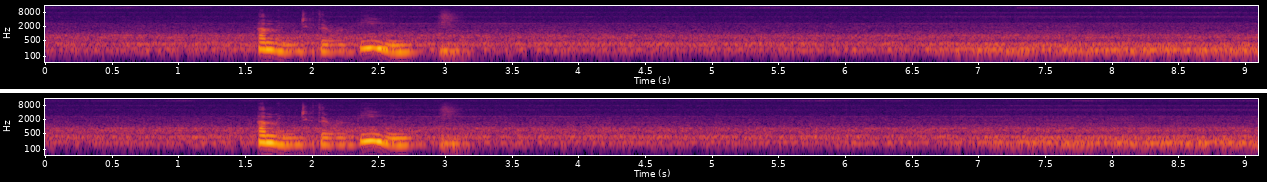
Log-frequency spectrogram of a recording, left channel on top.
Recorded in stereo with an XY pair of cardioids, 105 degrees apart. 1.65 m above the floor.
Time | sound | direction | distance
1.6 | a woman speaking | 15° right | 1.0 m
2.9 | a snare drum | 65° left | 8.5 m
